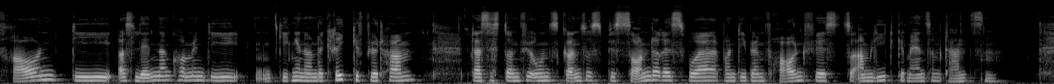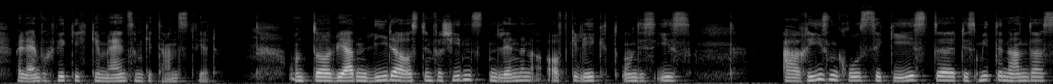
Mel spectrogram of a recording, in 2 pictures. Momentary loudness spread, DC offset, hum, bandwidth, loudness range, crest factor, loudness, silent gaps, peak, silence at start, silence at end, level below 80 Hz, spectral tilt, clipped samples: 14 LU; under 0.1%; none; 16.5 kHz; 6 LU; 20 dB; -27 LUFS; none; -8 dBFS; 0 s; 0 s; -58 dBFS; -5 dB/octave; under 0.1%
